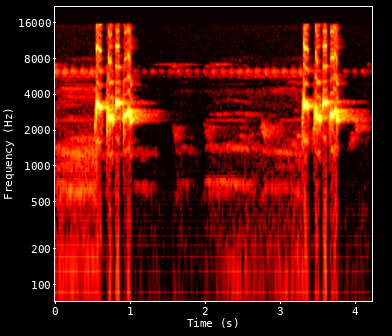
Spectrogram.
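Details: Sooty-headed bulbul lure call, played to draw other bulbuls into answering and calling back and forth. Two bright, quick phrases of four chirpy notes each, about three seconds apart, with near silence between.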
